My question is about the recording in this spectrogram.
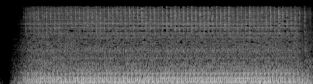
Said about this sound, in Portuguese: Parece um martelo pneumático, mas este não é o som de obras na rua. É o ruído do motor de um aspirador de meio numa câmara de fluxo, numa sala de cultura de células do Instituto de Medicina Molecular, em Lisboa.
